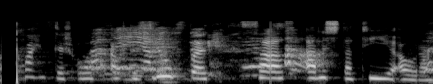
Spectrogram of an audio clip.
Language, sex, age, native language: Icelandic, female, 12, Icelandic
